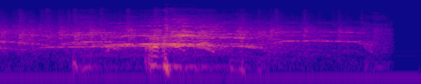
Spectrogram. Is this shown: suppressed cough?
no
